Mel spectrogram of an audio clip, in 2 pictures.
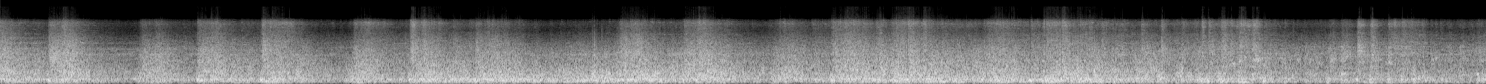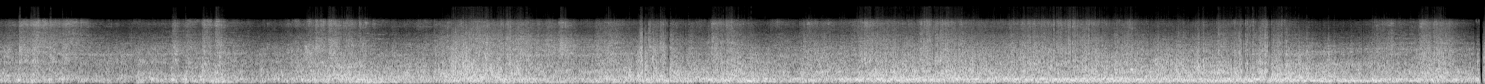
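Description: Norfolk Southern freight train's autorack and tank cars rolling past: loud, steady noise of steel wheels on the rails, with many sharp clicks as the wheels cross rail joints.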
